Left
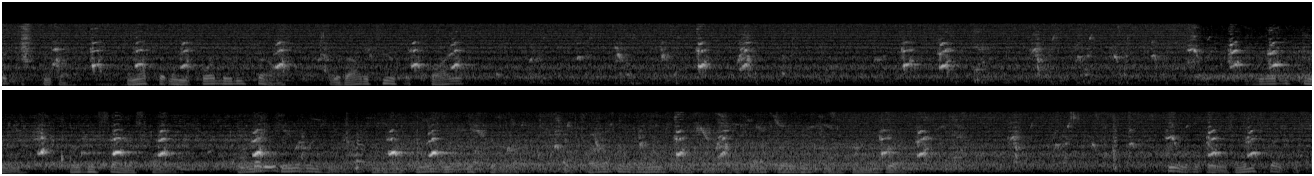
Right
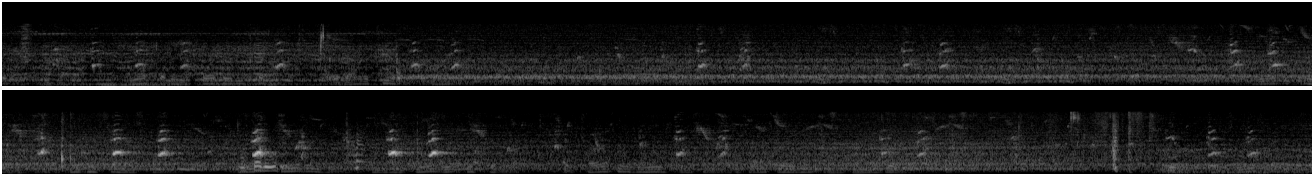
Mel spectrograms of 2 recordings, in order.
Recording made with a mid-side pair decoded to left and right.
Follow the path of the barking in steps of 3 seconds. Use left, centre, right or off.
left, left, left, left, left, centre, left, left, left.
